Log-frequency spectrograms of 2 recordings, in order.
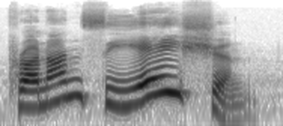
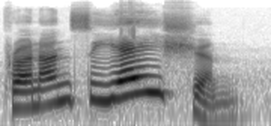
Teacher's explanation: The stress is right here, on the A before shun.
